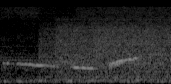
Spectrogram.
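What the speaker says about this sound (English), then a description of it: "got the police car rolling in? That's my neighborhood." A police car siren wails through a residential neighborhood, faint and distant, its tone sliding down and then rising again over steady background noise, with no talking.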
